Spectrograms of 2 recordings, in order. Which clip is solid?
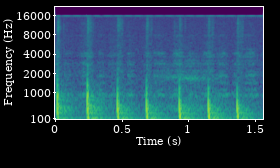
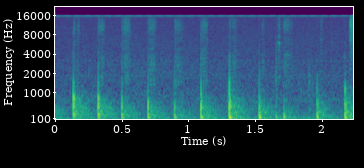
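The second.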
